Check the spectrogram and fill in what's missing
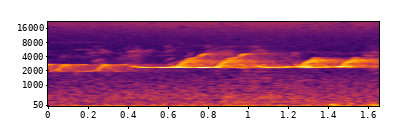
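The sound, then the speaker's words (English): Faint birdsong from a wood in the Glencree Valley, fading as darkness falls after sunset on the summer solstice: a thin, sustained high whistle with a few rising, sliding notes drifting over it, heard alone against a quiet outdoor background. “The sound of the birdsong can still be heard, but it's gently diminishing as darkness falls.”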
